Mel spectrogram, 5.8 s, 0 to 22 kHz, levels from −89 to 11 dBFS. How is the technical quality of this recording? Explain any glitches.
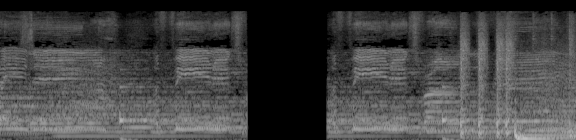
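The recording has one glitch, a stream reconnect between 2.46 and 4.24 s. The connection dropped, so the player lost its feed, waited, re-established the link and started a new decoder partway through the stream. You hear the sound cut to about 0.8 s of silence. When it comes back, the server has resent a burst, so playback picks up about 0.98 s earlier than where it stopped. Nearly a second of material is repeated, with a soft or muted onset as the fresh decoder starts.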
